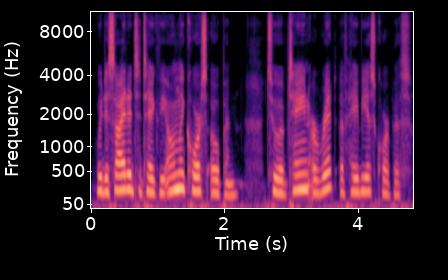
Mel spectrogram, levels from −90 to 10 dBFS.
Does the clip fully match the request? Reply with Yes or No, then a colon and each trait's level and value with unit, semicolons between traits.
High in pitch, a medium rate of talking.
Yes: high, 195 Hz; average, 185 wpm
